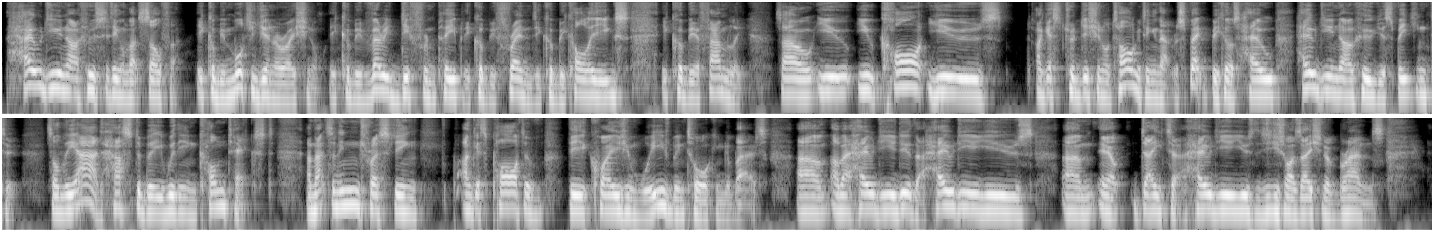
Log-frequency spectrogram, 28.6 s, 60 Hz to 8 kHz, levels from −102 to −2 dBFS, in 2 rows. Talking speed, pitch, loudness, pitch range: 210 wpm, 140 Hz, -16 LUFS, 130-150 Hz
